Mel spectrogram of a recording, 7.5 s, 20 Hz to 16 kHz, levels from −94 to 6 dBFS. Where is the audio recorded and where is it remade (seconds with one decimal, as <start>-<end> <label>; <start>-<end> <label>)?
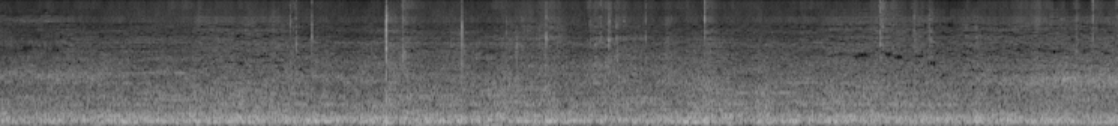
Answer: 0.0-0.5 recorded; 0.5-1.3 remade; 1.3-1.9 recorded; 1.9-5.5 remade; 5.5-7.5 recorded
